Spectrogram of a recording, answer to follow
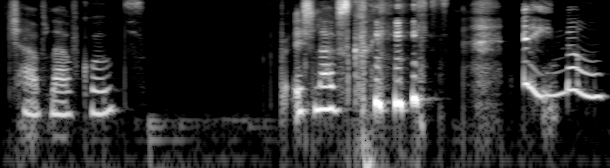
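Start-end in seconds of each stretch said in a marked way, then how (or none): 5.2-6.0 high, fast pleading; mock panic. Pleading with Connor not to rob him, panicked and high. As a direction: beg them to stop, way up high. Pleading against being robbed.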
